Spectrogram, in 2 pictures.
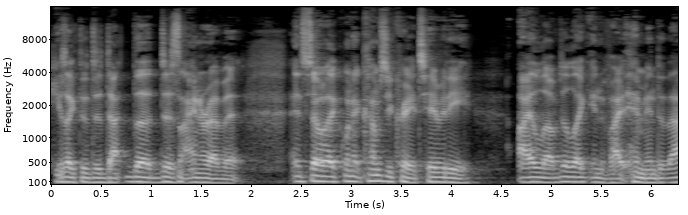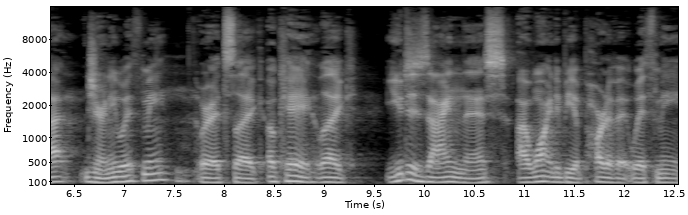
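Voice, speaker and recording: A man with a normal speaking voice speaks at a fairly low pitch. He keeps a moderate pace and fairly even intonation. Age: 30s. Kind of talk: casual interview chat. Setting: studio with microphones. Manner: casual, filler-heavy.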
